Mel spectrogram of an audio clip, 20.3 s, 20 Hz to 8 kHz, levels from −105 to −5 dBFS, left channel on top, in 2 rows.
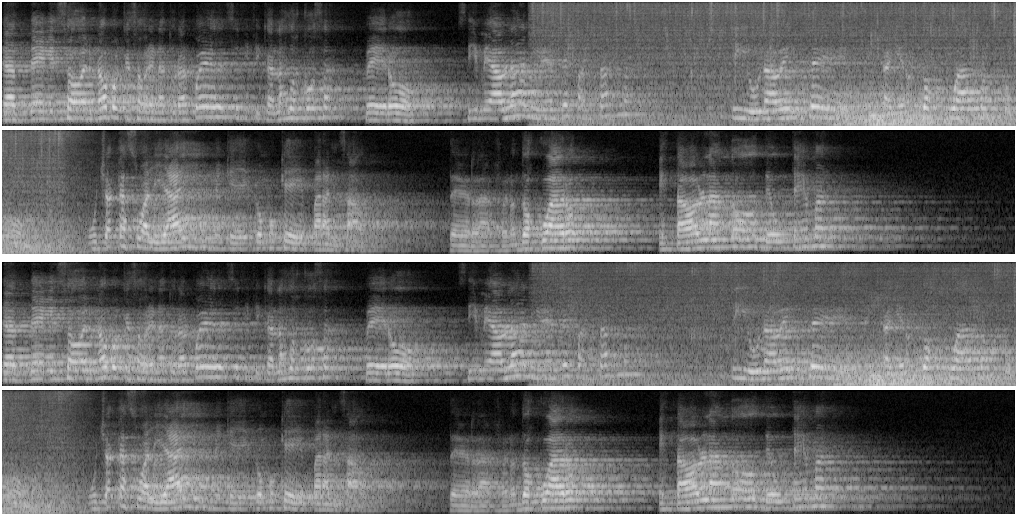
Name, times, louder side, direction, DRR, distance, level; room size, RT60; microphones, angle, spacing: voice 1, 0.0-3.3 3.6-4.1 4.6-6.3 7.3-10.4 11.0-13.8 14.6-15.9 16.7-18.4, left 1 dB, 10° left, 3 dB, 1.0 m, -29 dB
sound 1, 5.3-10.8, left 1 dB, 60° left, 1.7 m, -34 dB
16.5 x 7.1 x 7.9 m, 2.5 s
head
